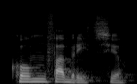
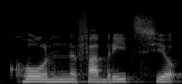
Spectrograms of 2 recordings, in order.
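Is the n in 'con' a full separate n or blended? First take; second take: blended; separate. First: The n blends into an m-like sound before f. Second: A full separate n sound before the f. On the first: The speaker calls it right. "Non è necessario separare e dire una vera N, ma con Fabrizio" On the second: The speaker calls it wrong. "l'importante è non dire con Fabrizio"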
